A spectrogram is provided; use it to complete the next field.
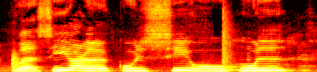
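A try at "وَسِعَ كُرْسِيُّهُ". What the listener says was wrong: कुर्सियु नहीं है बेटे, सीयू नहीं है। सीयू कहेंगे तो यहाँ पर शद अदा नहीं होगी। शद को अदा करने के लिए सीन को या के साथ सख्ती से मिलाएं एकदम। सीयू सीयू कुर्सियु। वसिअ कुर्सियुहुस समावाति वल अर्द।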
